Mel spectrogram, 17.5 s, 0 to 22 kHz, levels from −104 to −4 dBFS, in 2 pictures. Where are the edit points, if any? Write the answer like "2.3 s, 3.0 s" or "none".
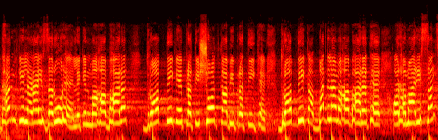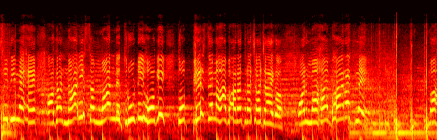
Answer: none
